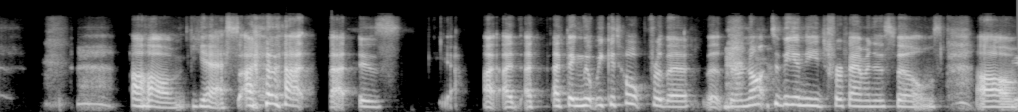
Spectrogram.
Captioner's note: laughter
